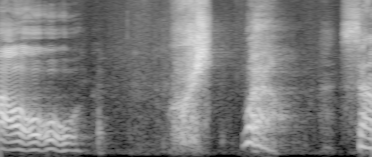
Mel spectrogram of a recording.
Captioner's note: swoosh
